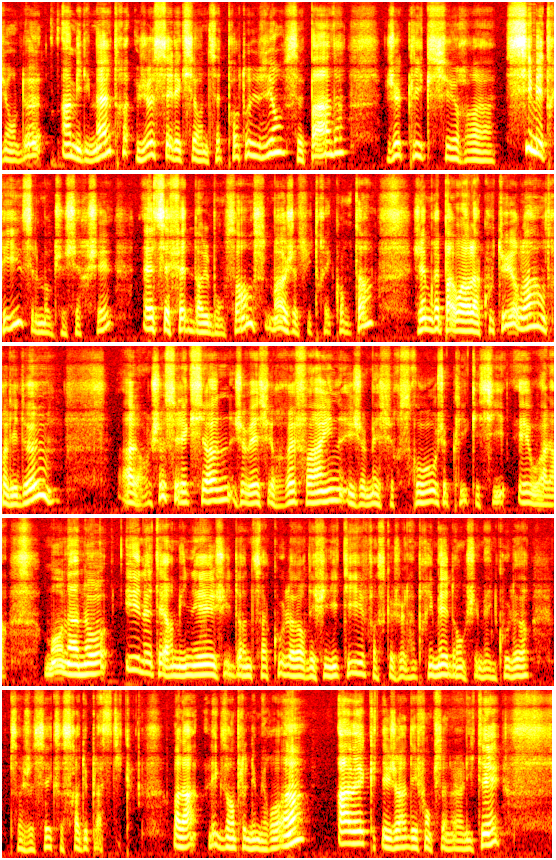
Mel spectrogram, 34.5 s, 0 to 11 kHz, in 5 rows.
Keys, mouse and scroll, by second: 0.2 KP_1, 0.5 KP_Enter, 2.9 click, 6.4 click, 10.8 click, 11.5 scroll up 1, 15.0 click, 17.1 click, 18.2 click, 18.8 click, 20.0 scroll up 2, 21.5 click, 22.2 ctrl+d, 24.0 click, 25.2 click, 26.1 click, 26.7 click, 28.0 click, 29.0-29.3 scroll down 1, 29.6-30.3 right drag.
